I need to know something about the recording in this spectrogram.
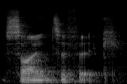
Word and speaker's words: scientific: better communication yeah so the letter c is normally going to be silent when it comes yeah when it comes after the letter s and before i e or y so for example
